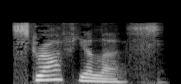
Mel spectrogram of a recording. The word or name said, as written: strophulus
